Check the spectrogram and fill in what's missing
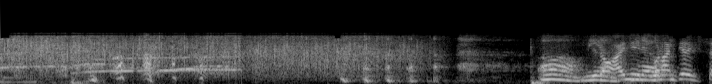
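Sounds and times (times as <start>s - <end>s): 
canned applause sound effect of crowd clapping: 0.0s - 4.6s
laughter: 0.8s - 2.4s, 3.4s - 4.6s
speech: 5.4s - 7.1s.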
